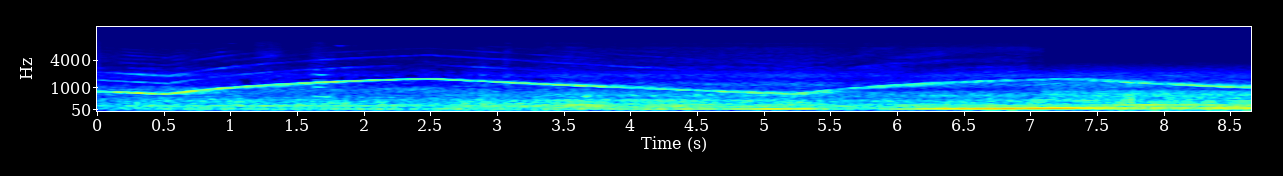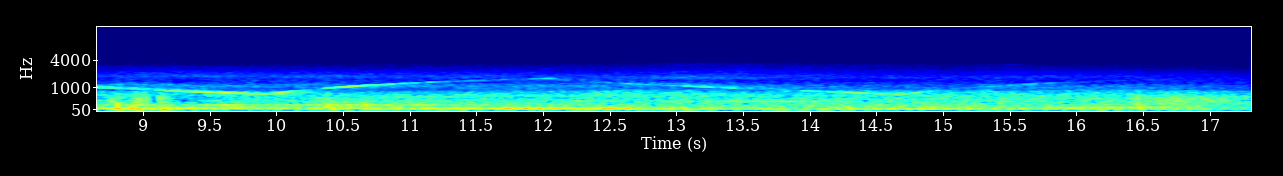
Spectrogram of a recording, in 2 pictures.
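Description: Fire truck's wail siren rising and falling slowly, about one cycle every five seconds, over the truck's engine as it pulls away. The siren grows fainter near the end.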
